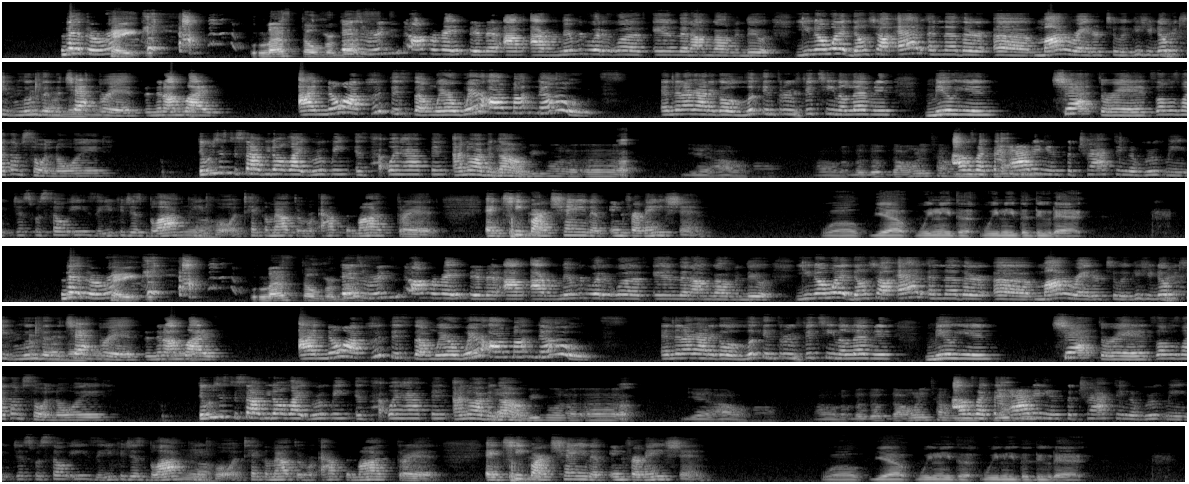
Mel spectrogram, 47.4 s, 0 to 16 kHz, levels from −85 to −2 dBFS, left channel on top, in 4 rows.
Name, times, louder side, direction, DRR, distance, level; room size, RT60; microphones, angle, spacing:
voice 1, 0.6-2.2 3.4-13.9 14.8-17.7 18.4-21.8 22.4-24.7 25.7-29.0 33.2-39.9 40.2-42.6, left 2 dB, 20° left, 3 dB, 1.7 m, -29 dB
voice 2, 2.5-3.6 29.9-30.0 40.7-40.9 43.8-46.3, left 4 dB, 70° left, 10 dB, 0.9 m, -31 dB
voice 3, 12.1-12.9 13.4-13.8 28.5-30.0 30.5-31.4 31.8-34.1 37.3-37.7, right 2 dB, 40° right, 0 dB, 2.3 m, -41 dB
6.3 x 5.5 x 3.3 m, 0.30 s
head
